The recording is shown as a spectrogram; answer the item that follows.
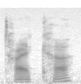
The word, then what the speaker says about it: Taika: It is like tiger, but with a K, and instead of the ER at the end, we put an A, so it's like Taika. And it's actually Taika.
